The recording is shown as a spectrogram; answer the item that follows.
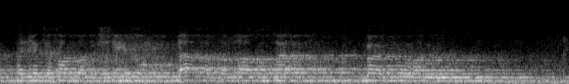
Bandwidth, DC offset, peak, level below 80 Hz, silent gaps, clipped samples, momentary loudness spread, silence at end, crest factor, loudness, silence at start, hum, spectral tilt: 6 kHz; under 0.1%; -4 dBFS; -38 dBFS; none; under 0.1%; 5 LU; 0 s; 14 dB; -19 LUFS; 0 s; none; -10.5 dB/octave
